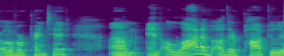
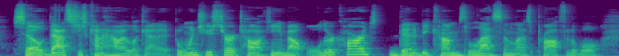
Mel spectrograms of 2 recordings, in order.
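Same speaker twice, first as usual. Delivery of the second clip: ordinary talk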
